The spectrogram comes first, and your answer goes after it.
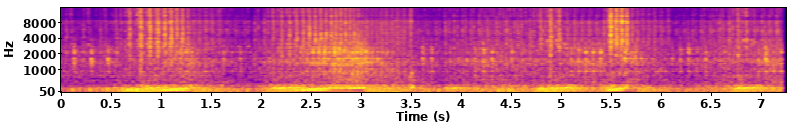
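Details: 2005 Ram Hemi V8 blipped up and back to idle: dull, uneven knock under the revs that rises with engine speed; rod knock from the bottom end.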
